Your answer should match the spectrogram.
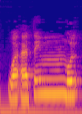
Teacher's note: وَأَتِمُّوا، میم مشدد غنہ کر کے پڑھیں گے۔ میم اور نون مشدد میں ہمیشہ غنہ ہوتا ہے، اور غنہ سے مراد یہ ہے کہ ناک میں لے جا کر پڑھنا ہے۔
